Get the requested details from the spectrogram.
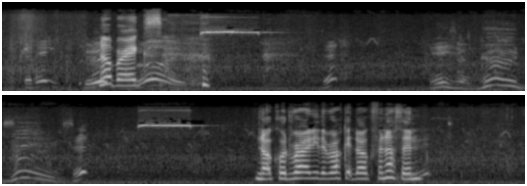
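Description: A dog whines and yelps excitedly close by.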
